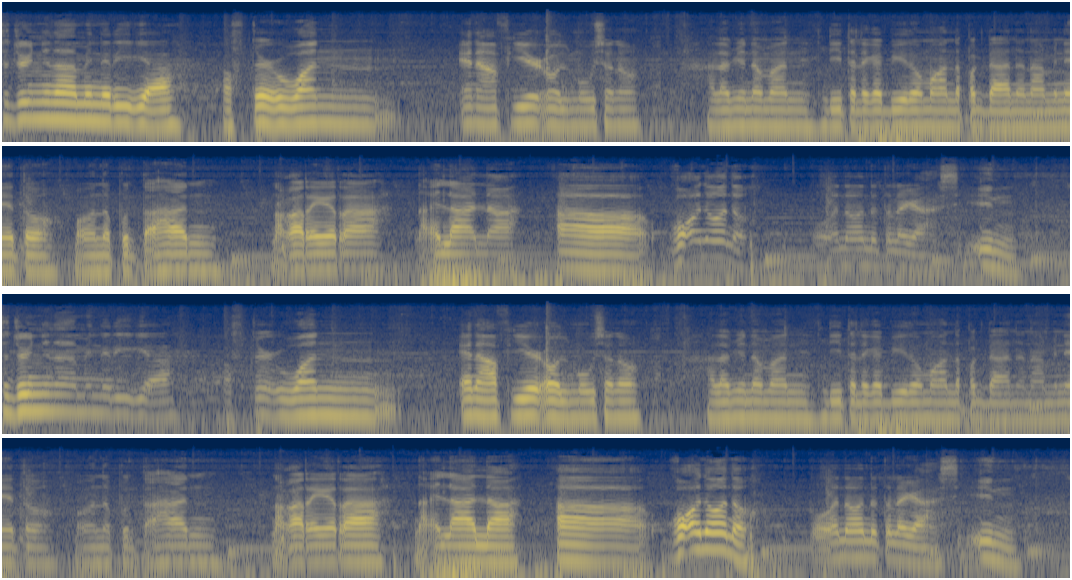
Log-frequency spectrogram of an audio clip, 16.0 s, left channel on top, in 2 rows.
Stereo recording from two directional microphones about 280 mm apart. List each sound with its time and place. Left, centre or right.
0.0 s speech: centre
0.4 s a sound: right
1.0 s speech: right
2.1 s speech: centre
13.1 s speech: centre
